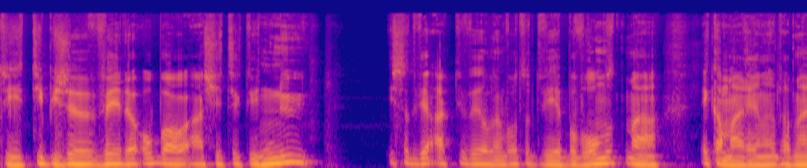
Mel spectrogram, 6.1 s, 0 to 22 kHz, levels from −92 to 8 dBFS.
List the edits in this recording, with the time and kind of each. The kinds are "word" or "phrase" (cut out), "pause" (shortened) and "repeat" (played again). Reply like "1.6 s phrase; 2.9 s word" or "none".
none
